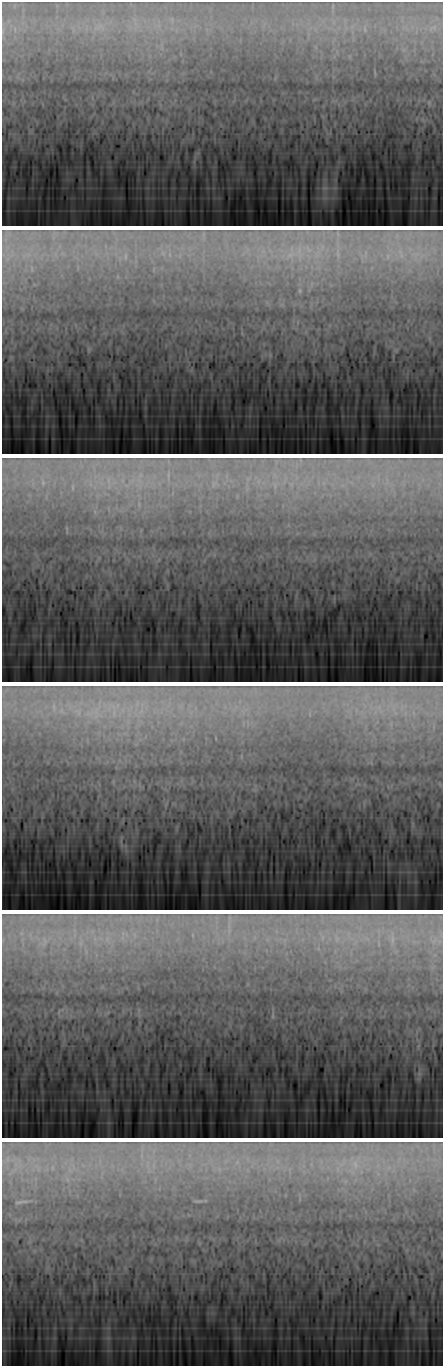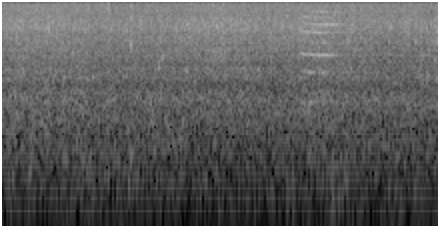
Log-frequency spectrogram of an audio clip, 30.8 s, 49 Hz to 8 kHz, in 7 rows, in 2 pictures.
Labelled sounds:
22.2	22.4	killer whale, northern resident, G clan, 1.9 to 2.1 kHz
29.4	29.9	killer whale, northern resident, G clan, 2.3 to 4.8 kHz

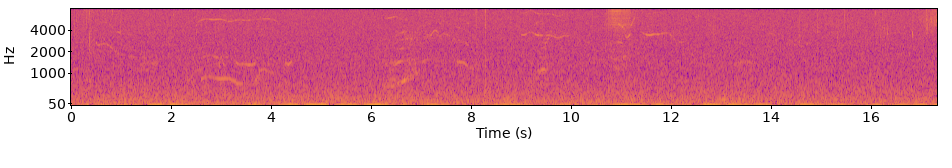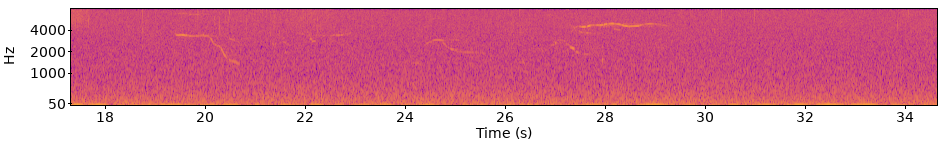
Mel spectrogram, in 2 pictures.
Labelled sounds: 0.4	1.6	killer whale, Bigg's (transient), Gulf of Alaska transient, 1.5 to 5.4 kHz
19.2	20.8	killer whale, Bigg's (transient), Gulf of Alaska transient, 1.2 to 7.0 kHz
24.3	25.8	killer whale, Bigg's (transient), Gulf of Alaska transient, 1.6 to 3.1 kHz
26.8	28.0	killer whale, Bigg's (transient), Gulf of Alaska transient, 1.3 to 3.1 kHz

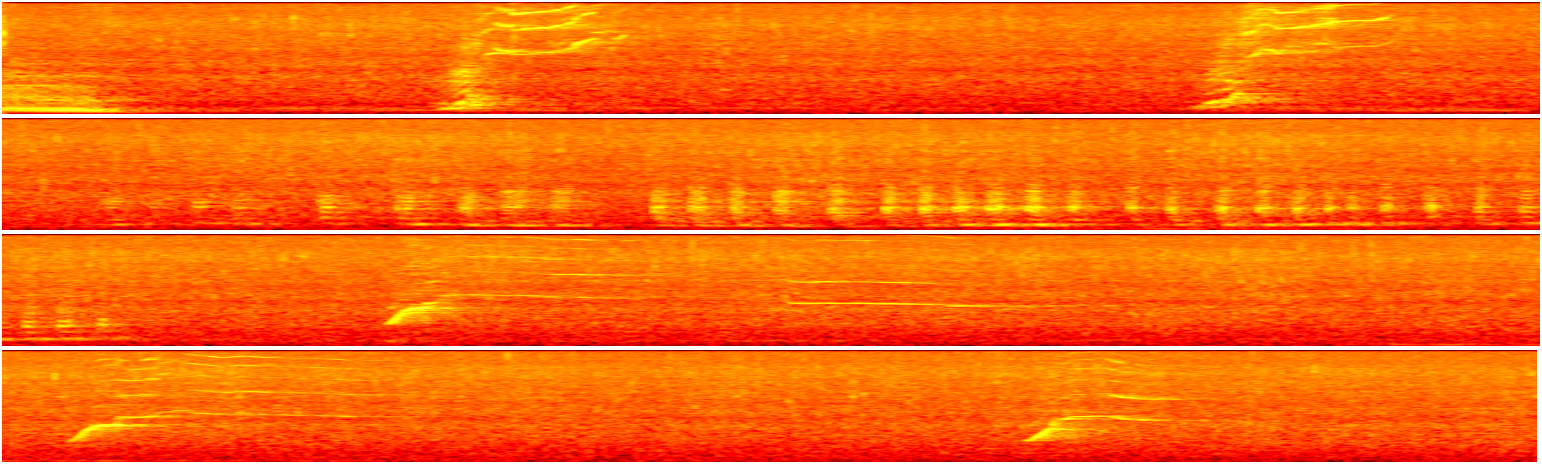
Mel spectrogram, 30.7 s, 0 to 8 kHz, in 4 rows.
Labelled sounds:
2.4	3.1	humpback whale, 1.8 to 7.3 kHz
6.0	7.0	humpback whale, 0.97 to 7.9 kHz
17.3	20.4	humpback whale, 0.78 to 7.8 kHz
23.5	25.0	humpback whale, 0.78 to 8.0 kHz
28.3	29.0	humpback whale, 0.78 to 2.6 kHz

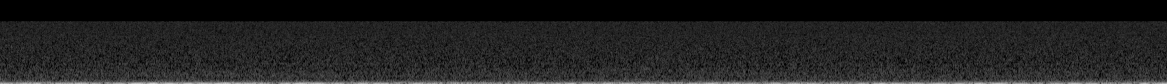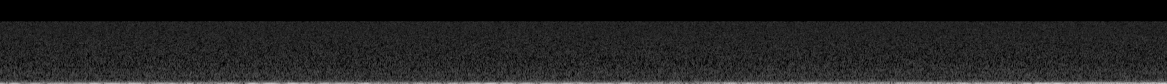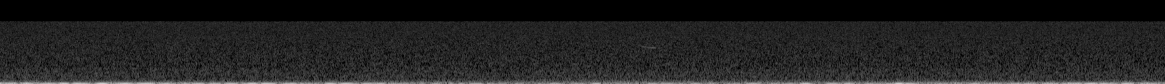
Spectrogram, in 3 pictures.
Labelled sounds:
29.7	30.0	killer whale, 2.0 to 2.3 kHz

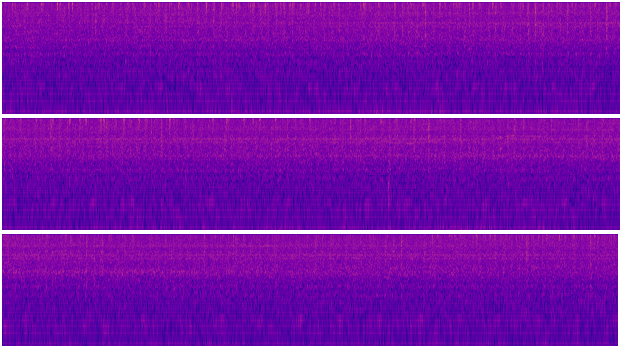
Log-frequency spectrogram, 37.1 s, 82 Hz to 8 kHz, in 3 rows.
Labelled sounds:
0.0	1.2	killer whale, southern resident, J pod, call S04, 0.46 to 2.9 kHz
19.6	21.1	killer whale, 2.4 to 3.7 kHz
21.9	23.3	killer whale, 3.1 to 8.0 kHz

